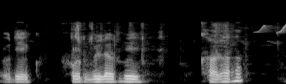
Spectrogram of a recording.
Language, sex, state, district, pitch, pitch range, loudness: Hindi, male, Chhattisgarh, Raigarh, 125 Hz, 120-130 Hz, -18 LUFS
